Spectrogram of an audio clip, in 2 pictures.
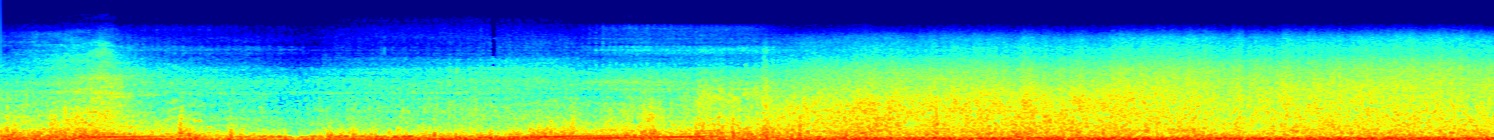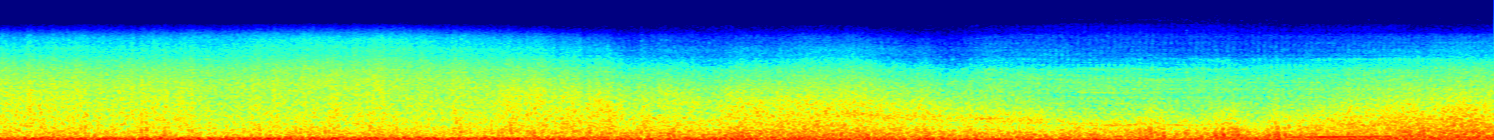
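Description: Alfa Romeo Spider engine running as the car descends a mountain road, under a heavy rumble of wind and road noise. The engine note rises briefly about a second in, again around six seconds in, and once more near the end.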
